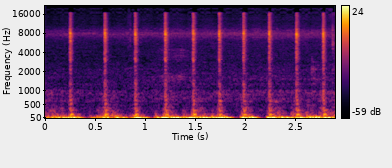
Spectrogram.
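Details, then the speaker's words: 2022 Mahindra Bolero Neo, engine idling: steady khat-khat knock about 3–4 times a second from behind the dash corner, starting as soon as the car starts; also occurred 2–3 months earlier, then vanished; owner suspects a solenoid valve, source unconfirmed. "खटखट खटखट सी आवाज आ रही है इस corner से ये आवाज क्यों आ रही है बीच में भी पहले भी आई थी आवाज"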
